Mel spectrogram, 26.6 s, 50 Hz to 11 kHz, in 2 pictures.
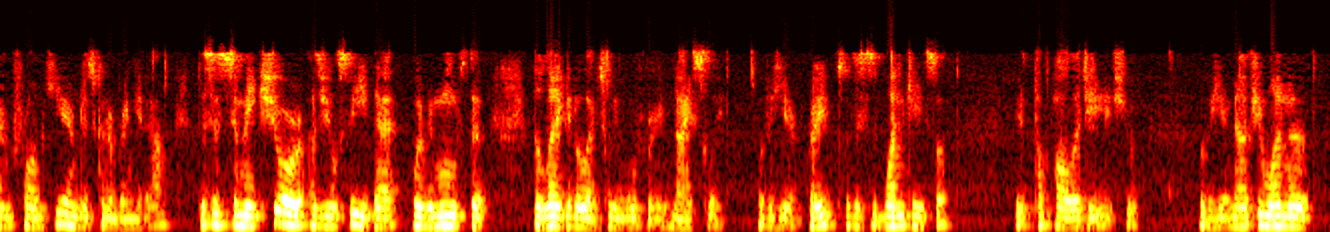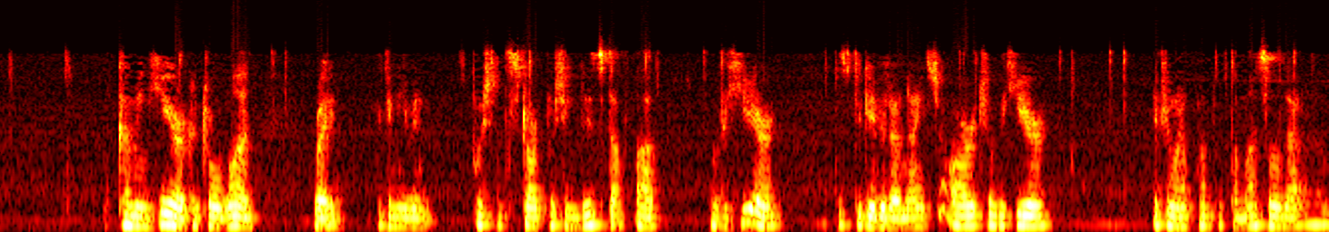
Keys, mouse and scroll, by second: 0.0 KP_3, 1.2 g, 2.0-3.7 drag, 3.7 click, 4.1-5.9 middle drag, 6.4 a, 6.9-9.2 middle drag, 9.2 KP_1, 9.9-15.3 middle drag, 11.9 KP_3, 16.4-18.1 right drag, 17.5 g, 18.3-19.9 drag, 18.8-22.7 right drag, 19.2 g, 20.2-23.6 drag, 21.0 g, 23.3-24.8 right drag, 23.6 g, 24.4 click, 25.2 g.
